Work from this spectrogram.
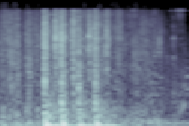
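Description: A quick burst of several loud, close gunshots from the video game Delta Force, fired at a crocodile, rings out and fades in under a second and a half.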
